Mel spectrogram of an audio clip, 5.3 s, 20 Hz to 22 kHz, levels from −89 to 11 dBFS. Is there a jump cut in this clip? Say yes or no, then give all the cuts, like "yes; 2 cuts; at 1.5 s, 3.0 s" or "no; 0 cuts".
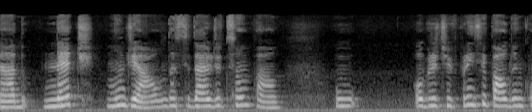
no; 0 cuts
